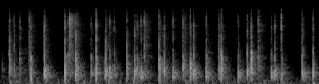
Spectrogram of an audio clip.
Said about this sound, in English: He's in the building. Clap it up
